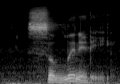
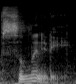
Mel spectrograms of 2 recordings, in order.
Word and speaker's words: salinity: the conversation next salinity salinity when I'm pronouncing it fast salinity even though again we have that T sound salinity becomes salinity when we're pronouncing it quickly what's the salinity of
